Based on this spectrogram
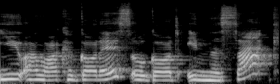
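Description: She has an Australian accent. Her pitch is fairly high. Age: 40s. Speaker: podcast co-host. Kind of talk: casual chat.

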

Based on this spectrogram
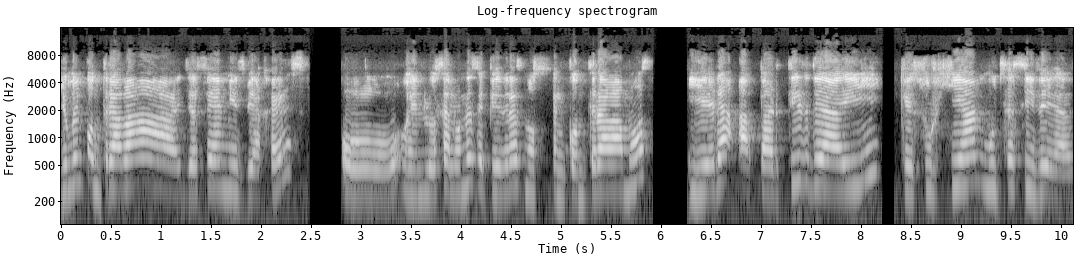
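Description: Pitched high, a woman speaks in a raised, projected voice with a bright, sharp tone. She talks at a very slow pace with ordinary pitch variation. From Mexico. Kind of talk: interview.

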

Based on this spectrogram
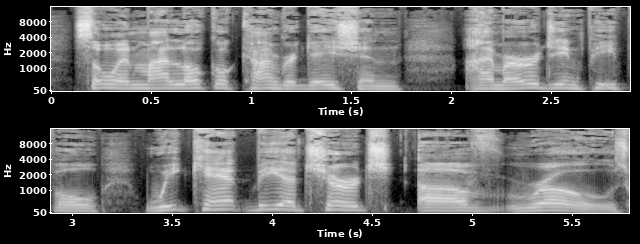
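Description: A man with a plain, everyday voice and an American accent speaks at a fairly slow pace with ordinary pitch variation. The sound is dry and close with no echo, on a very clean recording with a silent background. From Philadelphia, US. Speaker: pastor. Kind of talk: interview. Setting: studio.

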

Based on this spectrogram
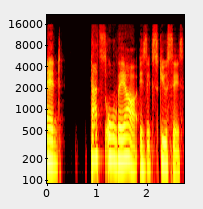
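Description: Recorded very cleanly with a silent background and a dry, close sound without echo, a woman with an English accent speaks fairly slowly in a fairly low pitch, her pitch varying in an ordinary way. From England. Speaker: lawyer and podcast host. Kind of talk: solo podcast monologue.

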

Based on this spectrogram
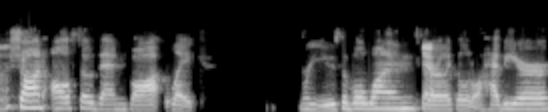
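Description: Speaking in an American accent, a woman has a medium pitch and ordinary pitch variation. Her pace is moderate. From Philadelphia. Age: 30s. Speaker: podcast co-host. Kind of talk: casual chat.

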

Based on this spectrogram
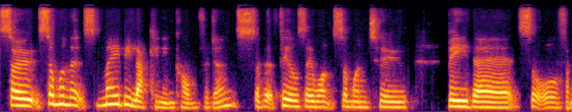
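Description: In an English accent, a woman speaks at a medium pitch with a dark, mellow tone against a quiet background. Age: 50s. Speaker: coach and mentor. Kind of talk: interview.

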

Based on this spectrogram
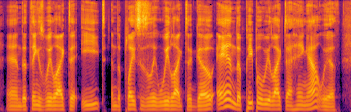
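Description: A man's fairly low voice with a Southern US accent and ordinary pitch variation, on a very clean recording with a silent background. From Mississippi. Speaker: pastor and author. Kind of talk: interview.

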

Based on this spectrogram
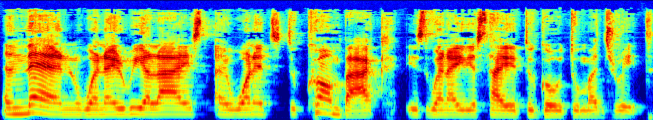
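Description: In a very clean recording with a silent background, a woman with a Catalan accent speaks at a medium pitch in a bright, sharp tone. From Catalonia, Spain (near Barcelona). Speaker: software consultant. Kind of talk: interview.

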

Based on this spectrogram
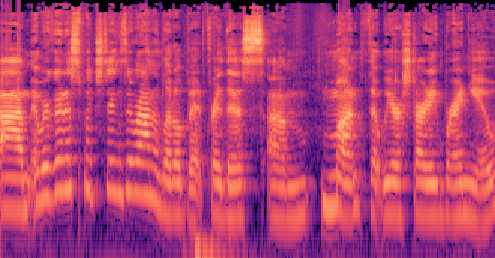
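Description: The woman's voice has a bright, sharp tone. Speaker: podcast host. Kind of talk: casual chat.

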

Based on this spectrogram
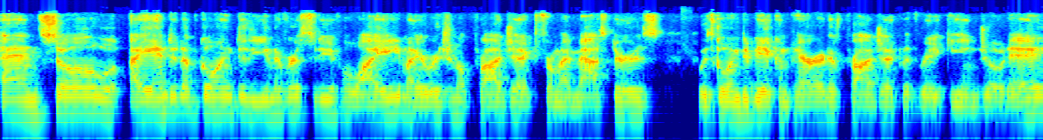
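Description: A man with a plain, everyday voice, medium pitch and ordinary pitch variation, at a fairly quick pace against a quiet background. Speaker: academic and Reiki practitioner. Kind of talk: interview conversation. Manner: friendly, laughs often.

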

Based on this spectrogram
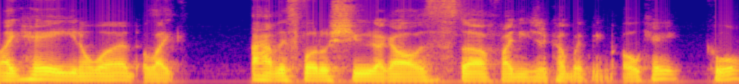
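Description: Very deep and low, a man's voice moves at a moderate pace with fairly even intonation. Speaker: co-host, husband. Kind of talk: casual chat. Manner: loud.

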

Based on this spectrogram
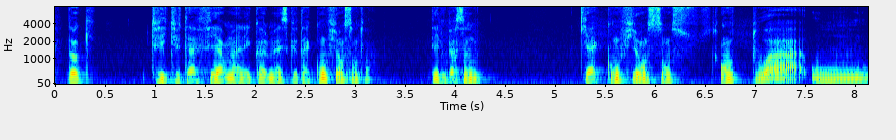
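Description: On a very clean recording with a silent background, a man with a dark, mellow tone speaks at a medium pitch and moderate pace, leaving long, frequent pauses. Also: ordinary pitch variation. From Switzerland. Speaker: podcast host, former footballer. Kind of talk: casual interview.

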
